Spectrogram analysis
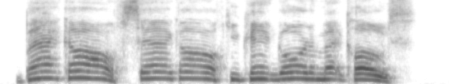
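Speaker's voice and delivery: mock frantic freak-out, very high and drawn-out. Retelling the coach freaking out from the sideline: imitating coach freaking out. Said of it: "freaking out, like".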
